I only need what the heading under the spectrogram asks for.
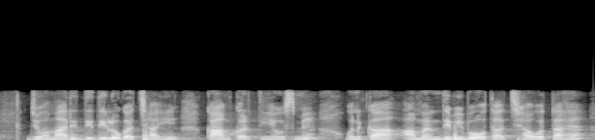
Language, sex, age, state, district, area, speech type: Hindi, female, 30-45, Uttar Pradesh, Varanasi, rural, spontaneous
